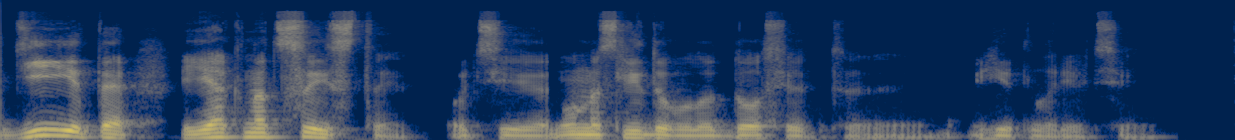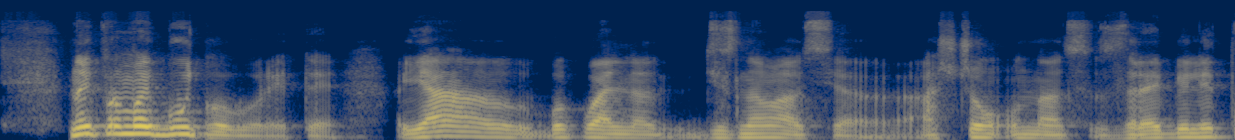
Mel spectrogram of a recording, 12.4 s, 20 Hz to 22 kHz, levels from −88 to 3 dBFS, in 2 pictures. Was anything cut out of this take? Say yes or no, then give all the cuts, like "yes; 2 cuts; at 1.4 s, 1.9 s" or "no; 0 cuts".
yes; 3 cuts; at 2.7 s, 7.2 s, 9.5 s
